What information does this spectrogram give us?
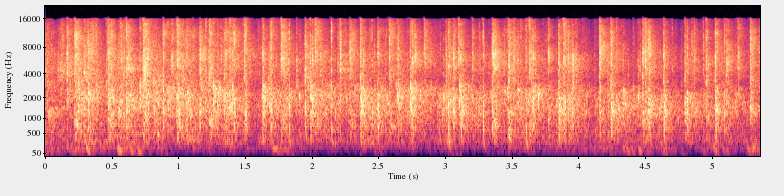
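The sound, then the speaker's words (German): An audience applauds steadily as a photographer is welcomed to talk about the new photo book Tres Viajes, a dense wash of many hands clapping at a fairly loud, even level throughout, with no voices standing out. “Einen dicken Applaus für”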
